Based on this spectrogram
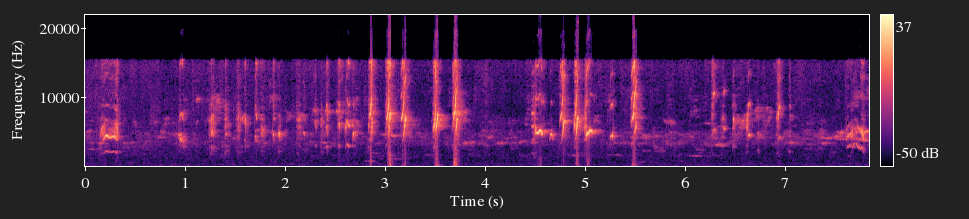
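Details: Kolibri ninja song used as a training lure to make birds sing: high, rapid chirps and thin trills in repeated bursts, mixed with sharp clicks.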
